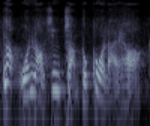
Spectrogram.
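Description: A woman's voice: mid-range voice, sing-song, normal speed, fairly bright tone, breathy edge, low-quality recording. An older woman sharing a personal faith testimony, telling her story with many filler words and restarts and dropping in English words. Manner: sprinkles English words into speech. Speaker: church testimony speaker.

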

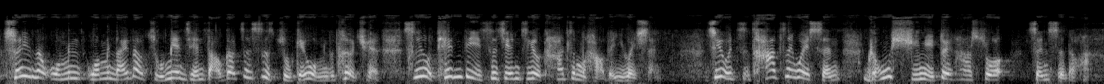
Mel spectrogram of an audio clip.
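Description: A woman gives a sermon in a fairly high, breathy, husky voice. Her delivery is conversational: she tells a story, restarts her phrases and often checks in with her listeners. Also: big pitch swings, brisk. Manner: conversational, with frequent restarts and tag questions. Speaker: preacher.

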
